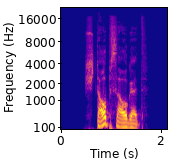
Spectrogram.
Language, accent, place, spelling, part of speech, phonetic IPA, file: German, Germany, Berlin, staubsauget, verb, [ˈʃtaʊ̯pˌzaʊ̯ɡət], De-staubsauget.ogg
- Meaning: second-person plural subjunctive I of staubsaugen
